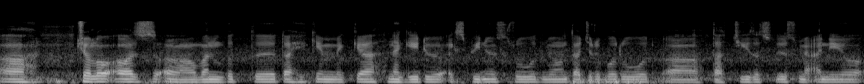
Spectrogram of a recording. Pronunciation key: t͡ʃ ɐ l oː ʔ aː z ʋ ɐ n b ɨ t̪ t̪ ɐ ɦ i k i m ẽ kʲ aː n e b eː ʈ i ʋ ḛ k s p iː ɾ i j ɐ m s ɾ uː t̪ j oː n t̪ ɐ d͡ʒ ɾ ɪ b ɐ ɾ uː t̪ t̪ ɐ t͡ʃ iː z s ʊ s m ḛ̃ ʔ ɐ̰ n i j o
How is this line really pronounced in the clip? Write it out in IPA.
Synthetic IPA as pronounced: t͡ʃ ɐ l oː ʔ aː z ʋ ɐ n b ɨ t̪ t̪ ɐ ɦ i k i m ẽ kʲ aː n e ɡ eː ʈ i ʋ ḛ k s p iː ɾ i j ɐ n s ɾ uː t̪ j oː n t̪ ɐ d͡ʒ ɾ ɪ b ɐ ɾ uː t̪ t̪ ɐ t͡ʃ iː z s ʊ s m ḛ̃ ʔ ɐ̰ n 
